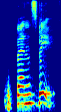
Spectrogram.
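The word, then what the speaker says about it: Wednesday: consider करेंगे हम वेनसडे वेनसडे pronounce किया जाता है वेनसडे ठीक है फोर आता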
